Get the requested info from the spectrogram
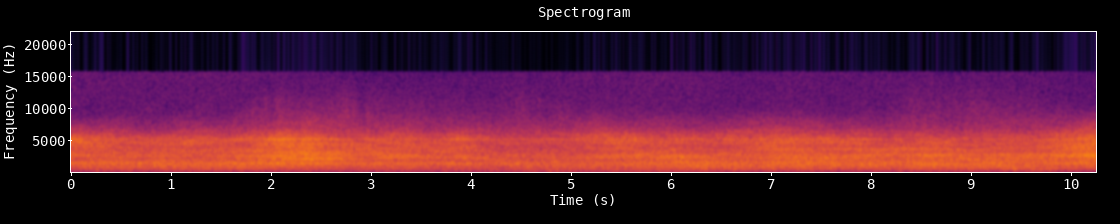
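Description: The Gulfstream G650ER's twin Rolls-Royce BR725 turbofan jet engines running: a steady, loud rush with faint whining tones that drift slowly upward in pitch.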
